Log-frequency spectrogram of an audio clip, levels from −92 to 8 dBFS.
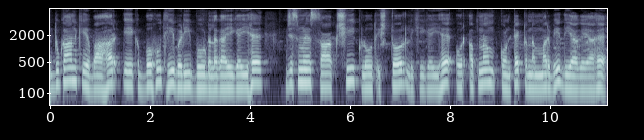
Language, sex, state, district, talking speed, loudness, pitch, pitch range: Hindi, male, Jharkhand, Deoghar, 140 wpm, -15 LUFS, 140 Hz, 130-165 Hz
